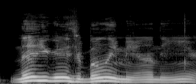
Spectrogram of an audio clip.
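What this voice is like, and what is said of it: Imitation of a coworker's voice. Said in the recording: “That's your impression of Abbott. Do it again. ... It's almost there. A little higher. ... It's not even close.”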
